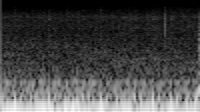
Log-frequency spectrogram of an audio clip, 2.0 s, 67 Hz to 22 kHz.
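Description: The 6.4-litre HEMI V8 of a 2020 Dodge Charger Scat Pack Widebody idling, a steady low hum heard from inside the cabin.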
